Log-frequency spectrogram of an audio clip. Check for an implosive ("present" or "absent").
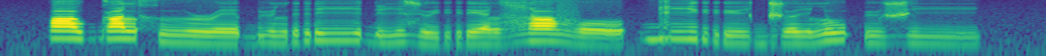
present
